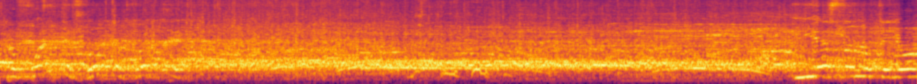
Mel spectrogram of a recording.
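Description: A concert crowd at a show in Coquimbo, Chile claps and cheers continuously, a dense wash of applause with scattered whoops, while voices carry through the noise.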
